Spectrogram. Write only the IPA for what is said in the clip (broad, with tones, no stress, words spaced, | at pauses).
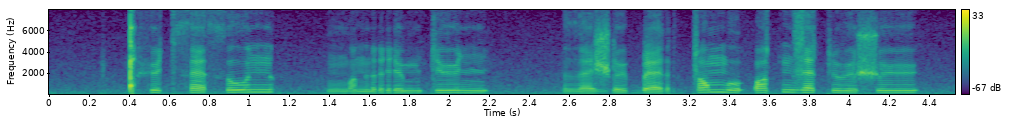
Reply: ǃʰy˧tθɛ˧˩θu˥n | ŋɔ˩˧nry˧mty˥˧n | ðɛ˩˧ʒɾy˥˧ɓɛ˧˩r tɔ˥mu˧˩ ʔɔ˥tnzɛ˥˧tβy˧ ʃy˥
